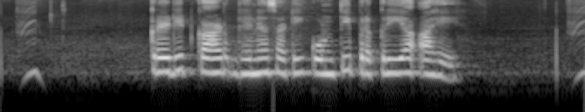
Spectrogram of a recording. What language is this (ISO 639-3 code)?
mar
